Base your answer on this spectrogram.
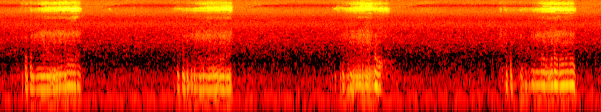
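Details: Two-year-old cat sleeping and snoring: four rasping, rattly snore bursts about a second long, repeating roughly every three seconds, with quiet pauses and a steady low hum between them.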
